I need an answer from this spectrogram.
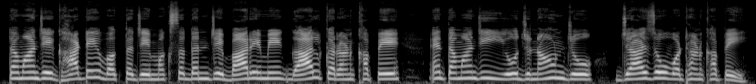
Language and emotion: Sindhi, neutral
